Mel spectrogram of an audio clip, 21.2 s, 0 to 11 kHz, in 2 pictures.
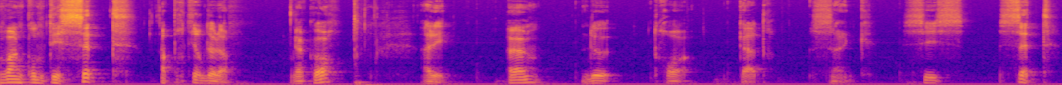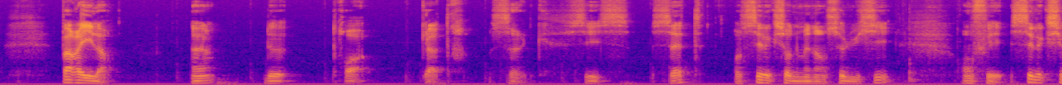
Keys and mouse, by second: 3.6 c.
